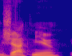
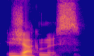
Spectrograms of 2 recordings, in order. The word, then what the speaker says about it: Jacquemus: But yeah, it's not Jacques Mew, it's Jacques Mousse.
